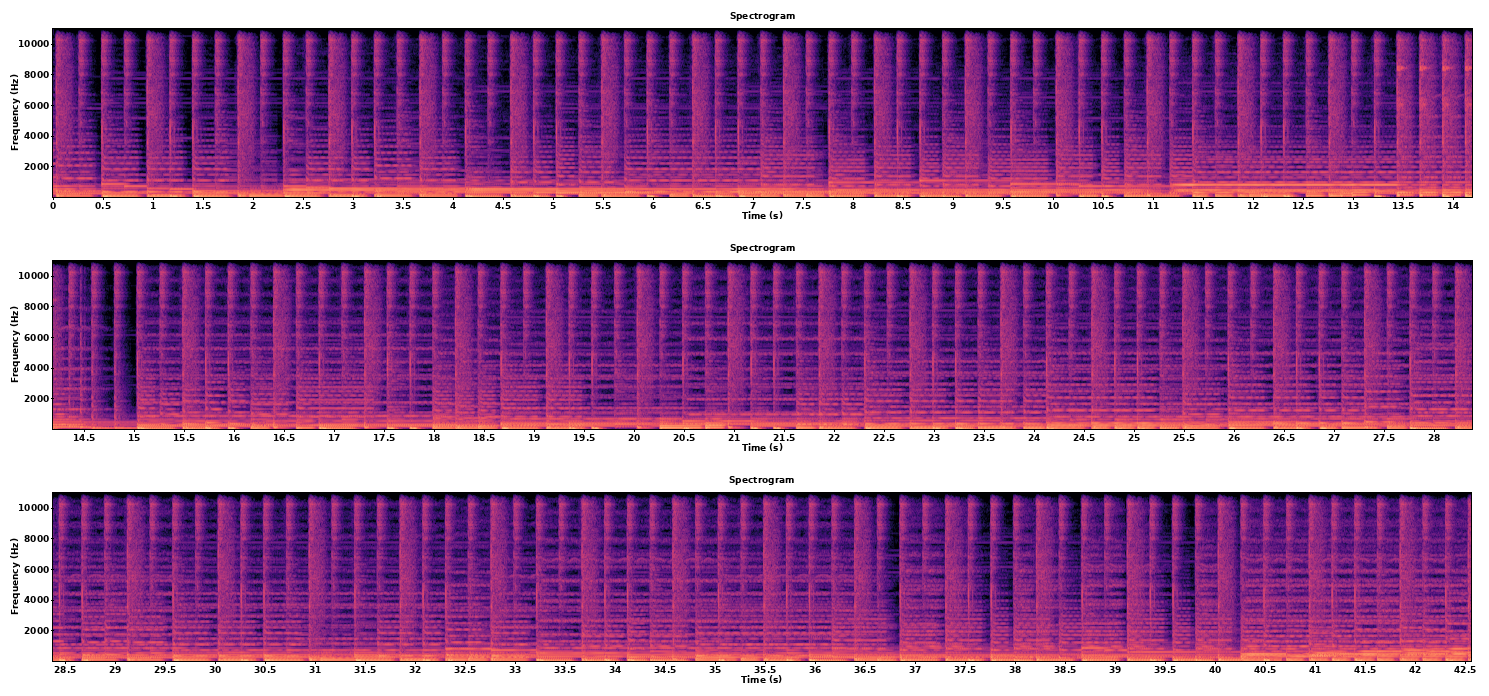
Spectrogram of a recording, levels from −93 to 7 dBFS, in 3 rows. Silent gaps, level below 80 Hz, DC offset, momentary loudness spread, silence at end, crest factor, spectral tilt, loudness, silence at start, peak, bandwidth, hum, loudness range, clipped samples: none; -22 dBFS; 0.1%; 3 LU; 0 s; 16 dB; -6 dB/octave; -19 LUFS; 0 s; 0 dBFS; 11 kHz; none; 2 LU; under 0.1%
